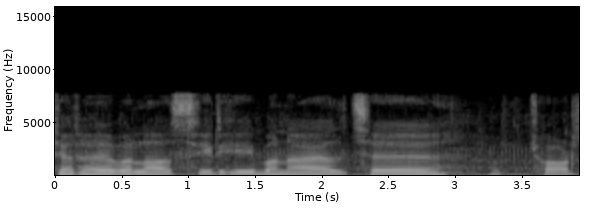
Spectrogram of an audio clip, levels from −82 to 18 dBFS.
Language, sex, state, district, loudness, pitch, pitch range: Angika, male, Bihar, Begusarai, -26 LUFS, 130 Hz, 125-135 Hz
